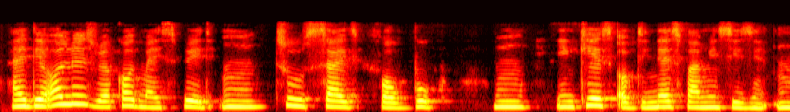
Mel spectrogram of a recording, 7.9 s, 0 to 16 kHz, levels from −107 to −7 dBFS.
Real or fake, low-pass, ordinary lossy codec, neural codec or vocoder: fake; 7.2 kHz; none; codec, 16 kHz, 8 kbps, FunCodec, trained on Chinese and English, 25 frames a second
